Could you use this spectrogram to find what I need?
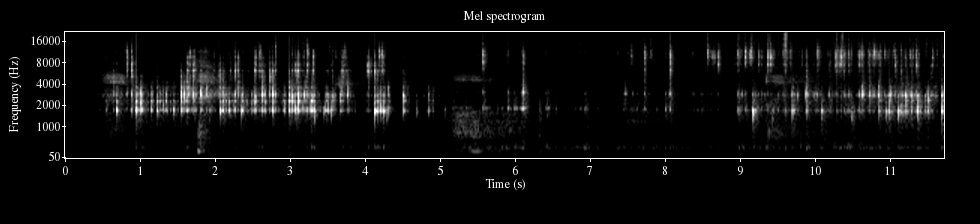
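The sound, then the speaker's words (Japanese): Faint trickling of hot water poured into a drip coffee filter, in uneven bursts of light splashing and dripping that pause briefly midway, then resume. “ドリップしなくなってきましたね。ではもう少しお湯を追加していきますか。”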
